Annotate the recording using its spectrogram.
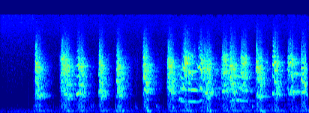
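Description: A dog barking about a dozen times in quick succession, roughly two barks a second, starting about a second in.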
